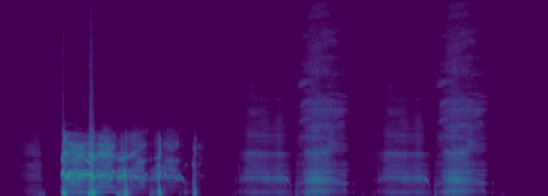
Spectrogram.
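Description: A person's harsh coughing fit, several sharp coughs starting about a second in and lasting about two seconds, followed by two slow, wheezing breaths, each drawn in and then let out.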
